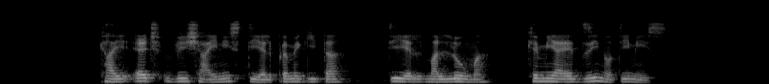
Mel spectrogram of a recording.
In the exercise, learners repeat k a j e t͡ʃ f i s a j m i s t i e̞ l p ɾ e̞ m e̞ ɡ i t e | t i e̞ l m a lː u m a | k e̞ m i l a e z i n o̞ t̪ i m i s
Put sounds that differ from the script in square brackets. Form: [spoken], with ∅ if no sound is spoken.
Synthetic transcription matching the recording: k a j e t͡ʃ [v] i [ʃ] a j [n] i s t i e̞ l p ɾ e̞ m e̞ ɡ i t [a] | t i e̞ l m a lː u m a | k e̞ m i [∅] a e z i n o̞ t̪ i m i s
